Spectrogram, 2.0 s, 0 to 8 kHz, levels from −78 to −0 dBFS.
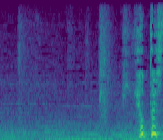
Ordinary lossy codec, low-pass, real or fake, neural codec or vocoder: none; none; real; none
